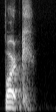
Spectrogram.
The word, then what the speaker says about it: Bourke: B-O-U-R-K-E. How do you say it? – B-O-U... Burke. Burke. Okay. Burke.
